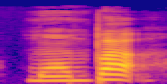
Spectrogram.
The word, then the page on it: moñpa: Apatani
